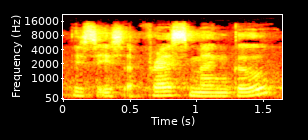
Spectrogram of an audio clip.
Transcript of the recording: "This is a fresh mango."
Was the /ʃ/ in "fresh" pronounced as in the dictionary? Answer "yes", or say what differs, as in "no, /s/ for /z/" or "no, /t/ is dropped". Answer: no, /s/ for /ʃ/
